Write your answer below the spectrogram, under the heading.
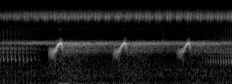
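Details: European nightjar at night after sunset on 29 June in the Hungarian puszta, possibly answering a played recording of its call: three short, sharp rising notes about two-thirds of a second apart, over a steady high hiss of night insects.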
